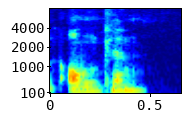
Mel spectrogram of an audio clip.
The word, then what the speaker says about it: Onken: Have I said that right? Onken? Onken? Yeah, that's right.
